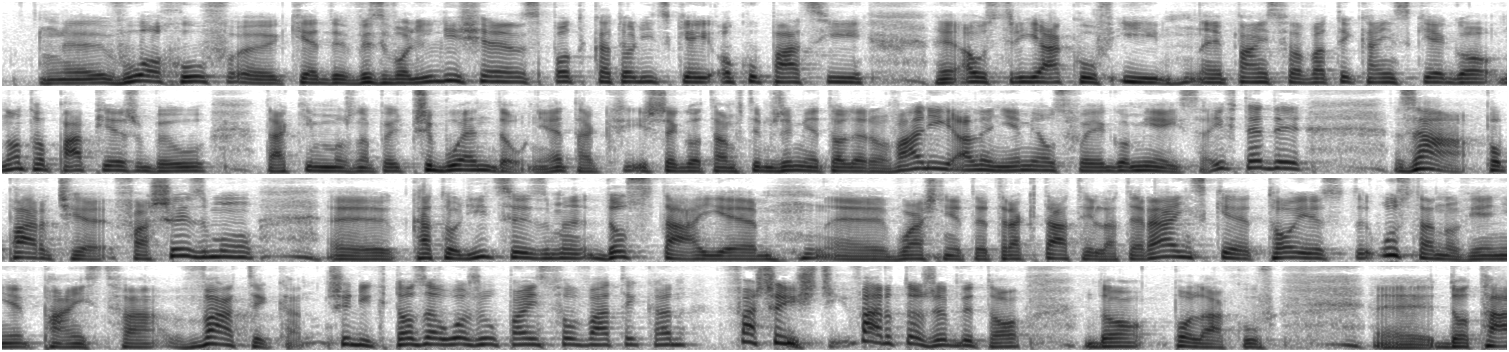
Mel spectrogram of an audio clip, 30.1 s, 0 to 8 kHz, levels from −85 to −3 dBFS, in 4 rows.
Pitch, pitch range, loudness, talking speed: 150 Hz, 130-175 Hz, -18 LUFS, 125 wpm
